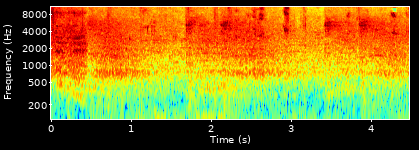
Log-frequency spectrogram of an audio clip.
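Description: Arena crowd noise, swelling briefly at the start, with a basketball bouncing on the hardwood court.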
